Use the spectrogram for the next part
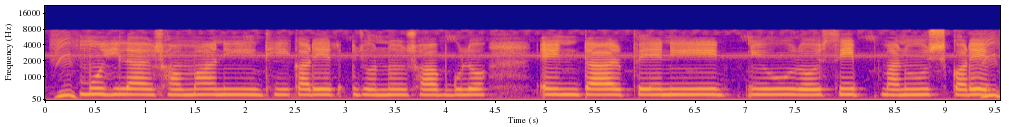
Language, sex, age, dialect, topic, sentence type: Bengali, female, 60-100, Northern/Varendri, banking, statement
